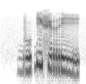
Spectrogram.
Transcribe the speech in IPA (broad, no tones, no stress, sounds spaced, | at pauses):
b u ɠ i fʲ ʌ r i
